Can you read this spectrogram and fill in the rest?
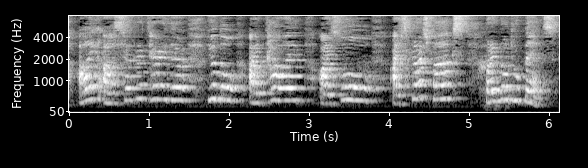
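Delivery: high, sing-song put-on Japanese accent; high-pitched fake Japanese accent, female voice; mock Japanese accent. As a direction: prank job call in a fake Japanese accent. Prank caller voice continues.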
